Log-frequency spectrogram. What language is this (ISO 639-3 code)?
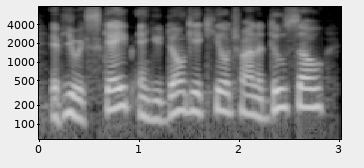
eng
